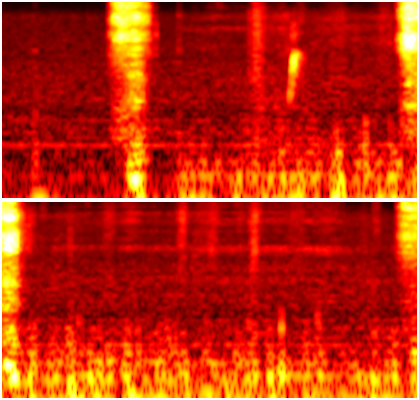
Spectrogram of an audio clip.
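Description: Two short, sharp breaths through the nose close to the microphone, about three seconds apart, over a low rumbling background.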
